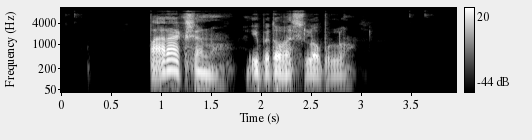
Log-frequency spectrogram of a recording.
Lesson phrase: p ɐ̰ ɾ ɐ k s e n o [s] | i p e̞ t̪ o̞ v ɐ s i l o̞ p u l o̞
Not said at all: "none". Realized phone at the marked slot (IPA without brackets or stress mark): none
